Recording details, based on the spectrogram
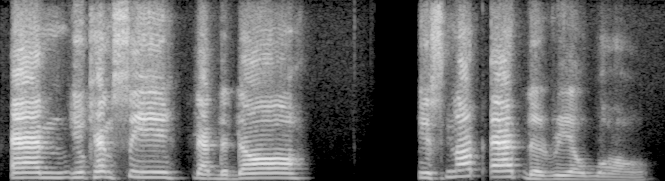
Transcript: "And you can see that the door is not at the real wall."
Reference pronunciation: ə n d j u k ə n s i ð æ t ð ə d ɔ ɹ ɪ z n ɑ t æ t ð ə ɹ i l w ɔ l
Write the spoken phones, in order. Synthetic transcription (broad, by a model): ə n j u k ə n s i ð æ t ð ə d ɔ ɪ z n ɑ t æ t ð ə ɹ i l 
